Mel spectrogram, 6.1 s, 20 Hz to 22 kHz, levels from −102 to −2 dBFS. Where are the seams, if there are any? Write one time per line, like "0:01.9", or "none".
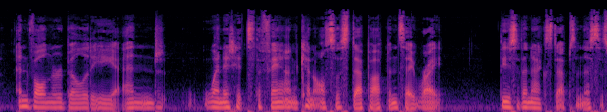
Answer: none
